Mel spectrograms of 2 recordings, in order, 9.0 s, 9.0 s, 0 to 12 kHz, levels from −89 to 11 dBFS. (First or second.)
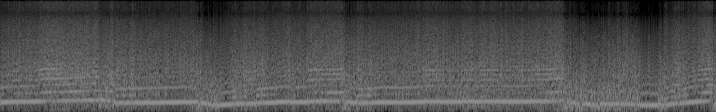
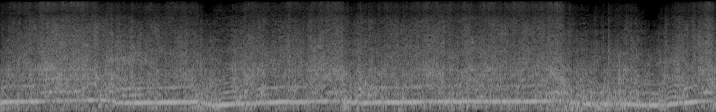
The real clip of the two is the first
